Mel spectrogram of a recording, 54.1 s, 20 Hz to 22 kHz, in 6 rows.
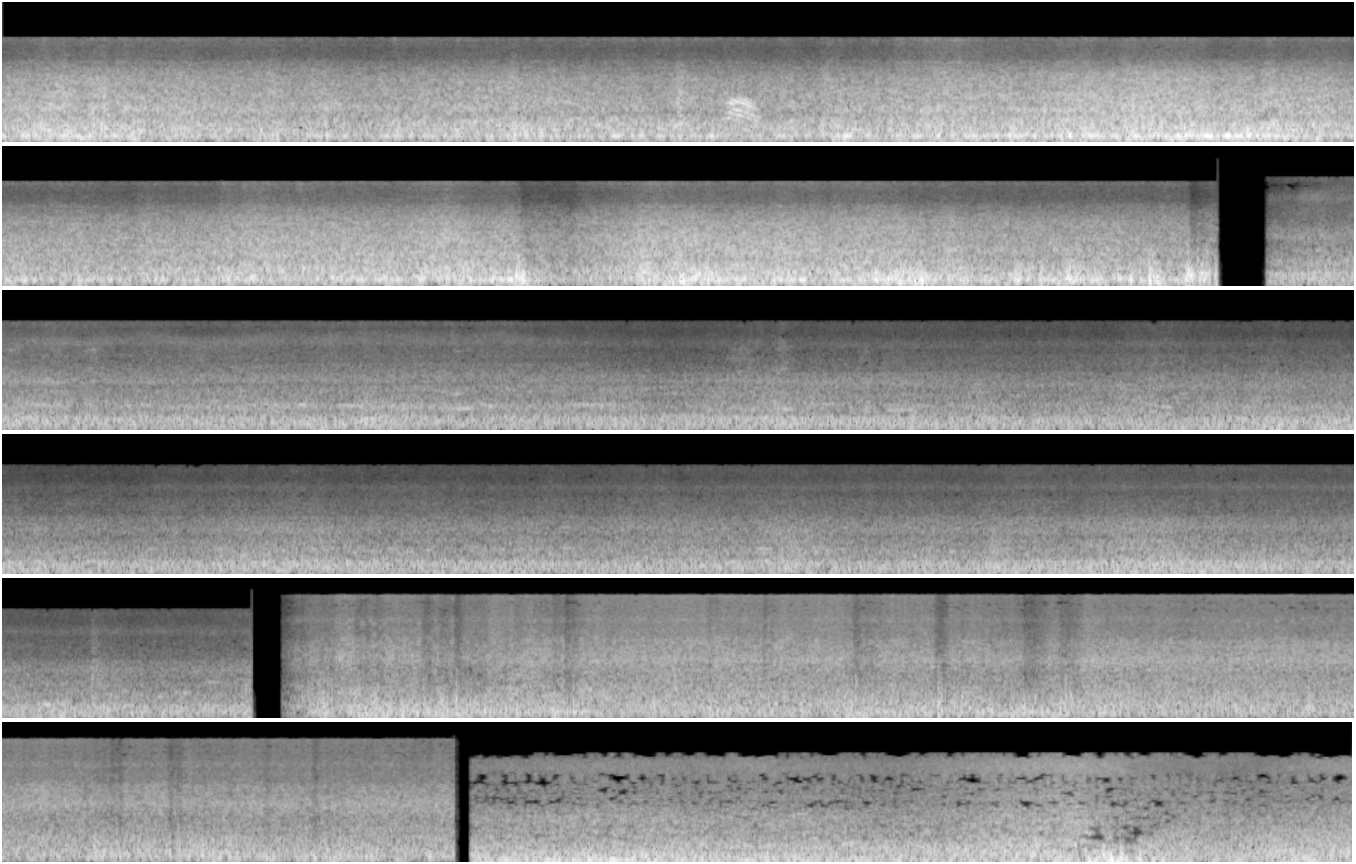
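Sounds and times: driving rain: 0:00.0 - 0:54.0
strong gusting wind: 0:00.0 - 0:54.0.

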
